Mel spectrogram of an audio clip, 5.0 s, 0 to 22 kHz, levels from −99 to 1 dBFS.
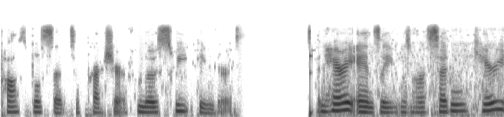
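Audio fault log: Audio fault log:
Throughout: overdone noise removal. The denoiser is pushed too hard, so any frequency band sitting near its noise estimate gets pulled right down, taking the quieter parts of the speech with it. The gaps go nearly dead with little twinkly specks.
2.37–3.12 s: long network dropout, likely. The audio stops arriving and the last sound gets stretched into a buzzy or hissy tail that fades out, leaving near-silence for about 0.64 s. Speech picks up again further on, with roughly 0.4 s simply gone.
3.21–4.99 s: jitter buffer speed-up. After that gap the buffer has built up around a third of a second of extra delay, so the receiver keeps snipping out tiny pitch-period chunks to catch up. Speech runs about 8% faster at unchanged pitch and sounds a bit rushed.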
